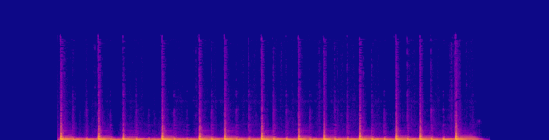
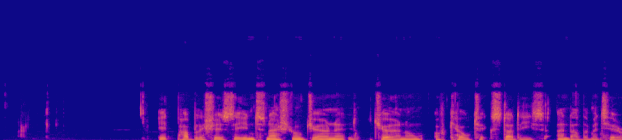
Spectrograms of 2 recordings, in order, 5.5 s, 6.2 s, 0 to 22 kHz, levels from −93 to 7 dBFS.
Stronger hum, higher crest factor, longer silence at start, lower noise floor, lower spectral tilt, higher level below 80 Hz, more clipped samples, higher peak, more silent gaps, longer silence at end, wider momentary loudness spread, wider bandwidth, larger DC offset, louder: neither; about the same, 16 dB vs 18 dB; first, 0.6 s vs 0.2 s; first, under -90 dBFS vs -83 dBFS; first, -11 dB/octave vs -5 dB/octave; first, -48 dBFS vs -54 dBFS; neither; first, -4 dBFS vs -12 dBFS; neither; first, 0.7 s vs 0 s; second, 3 LU vs 9 LU; second, 4.5 kHz vs 9.4 kHz; neither; first, -21 LUFS vs -29 LUFS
